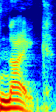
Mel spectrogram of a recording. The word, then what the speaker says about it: Nike: please pronounce it correctly. It's Nike.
